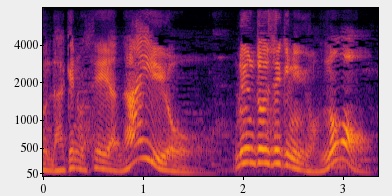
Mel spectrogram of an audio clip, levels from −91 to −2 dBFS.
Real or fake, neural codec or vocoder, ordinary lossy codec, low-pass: real; none; none; none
